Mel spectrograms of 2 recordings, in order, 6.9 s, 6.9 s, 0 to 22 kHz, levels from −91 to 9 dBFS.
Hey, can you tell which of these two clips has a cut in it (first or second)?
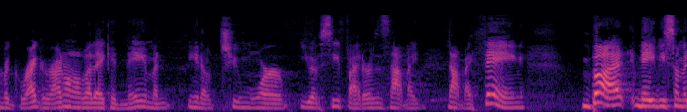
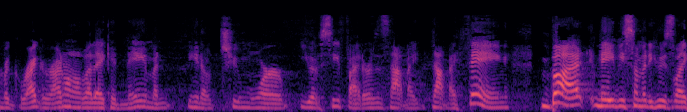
second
